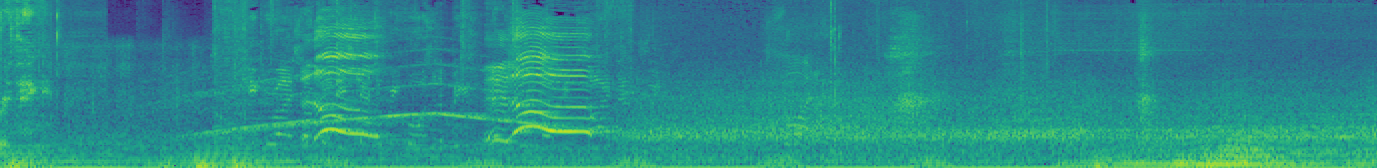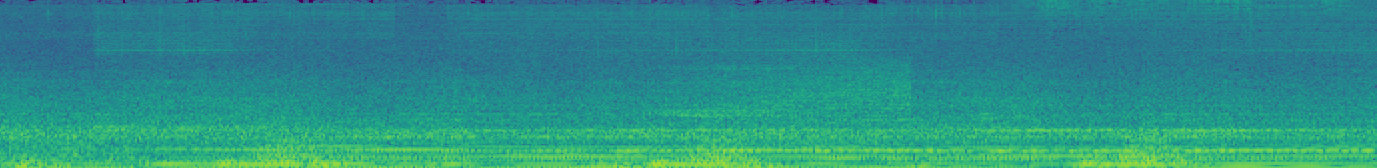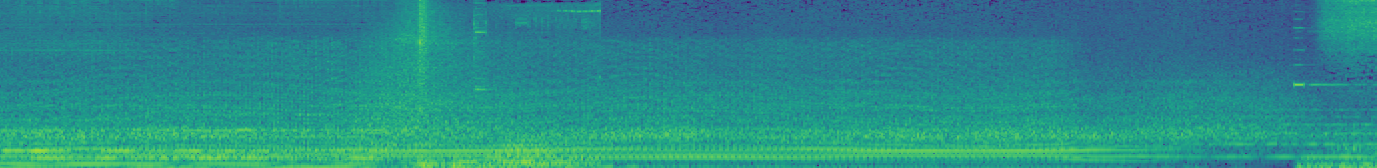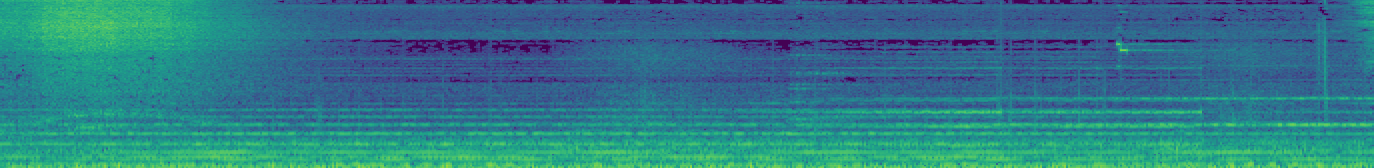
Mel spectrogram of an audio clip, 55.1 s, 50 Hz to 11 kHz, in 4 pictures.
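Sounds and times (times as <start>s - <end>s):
film score with held tones: 0.0s - 55.0s
deep machine rumble: 5.9s - 55.0s
sharp hit: 31.0s - 34.1s.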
